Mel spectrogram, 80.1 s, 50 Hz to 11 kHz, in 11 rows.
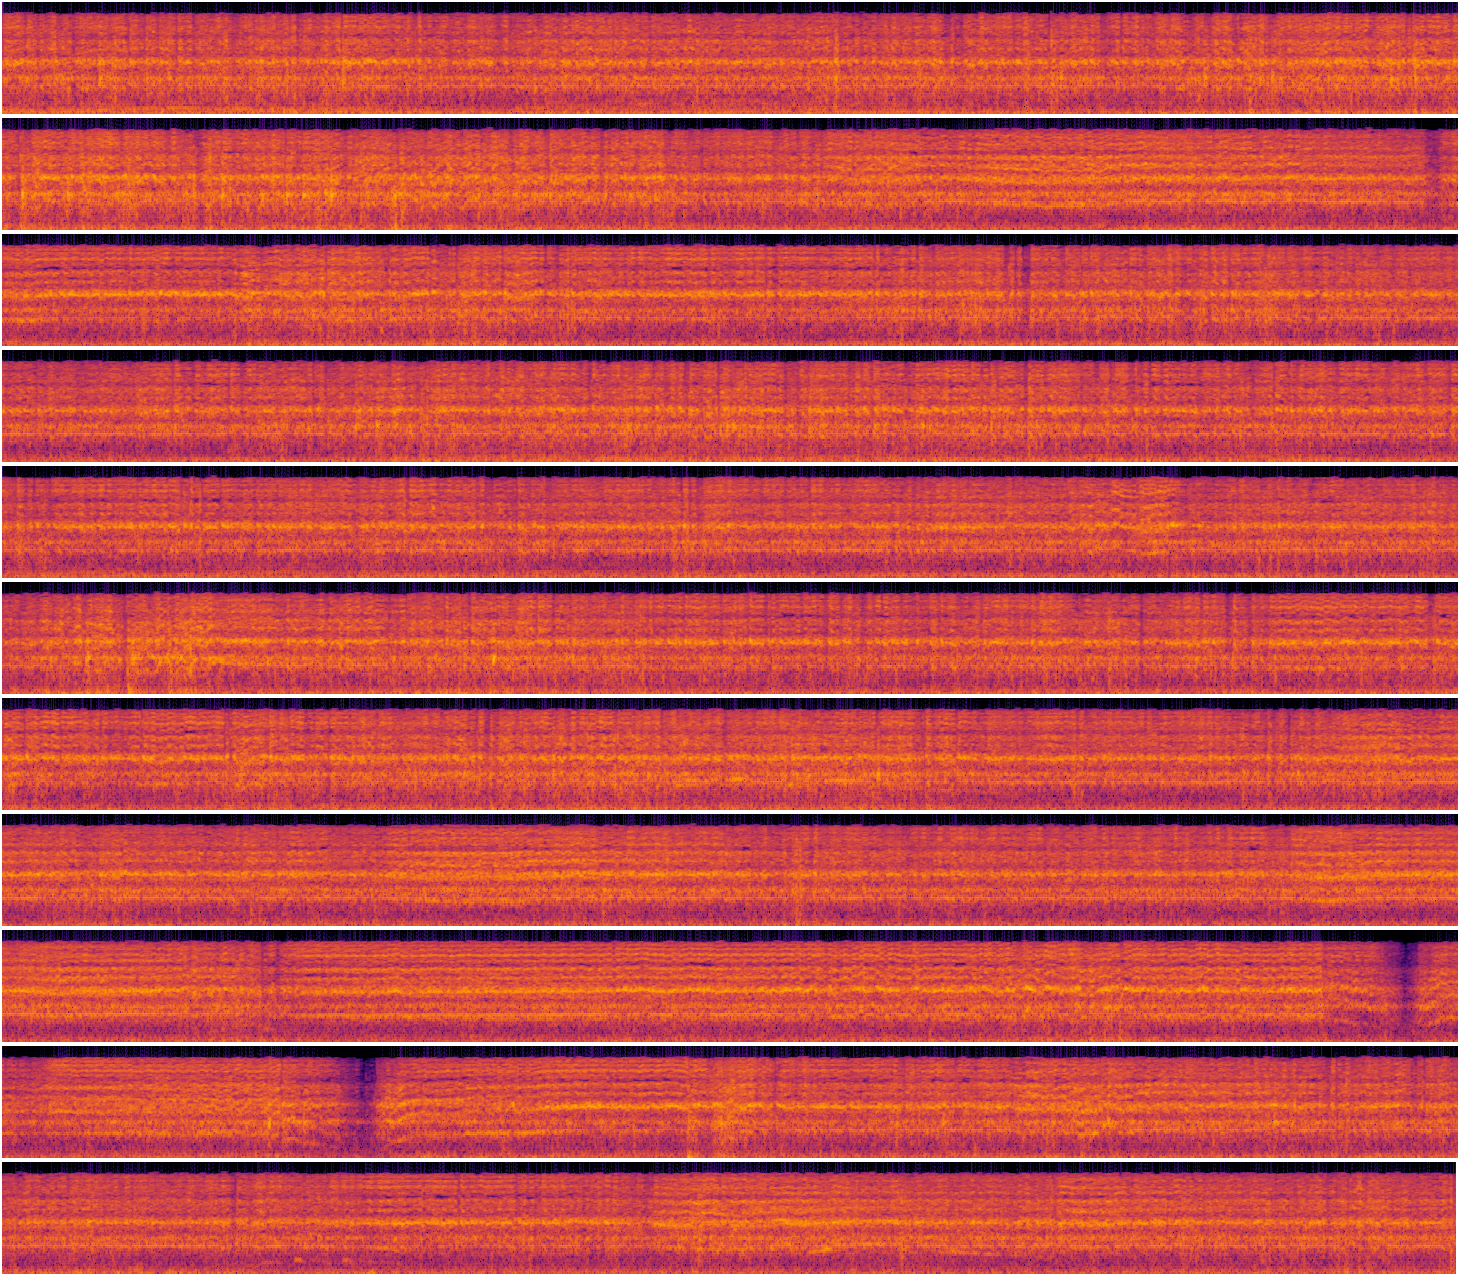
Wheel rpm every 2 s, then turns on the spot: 230, 230, 230, 230, 230, 230, 220, 230, 230, 230, 230, 230, 230, 230, 230, 230, 230, 230, 230, 240, 230, 230, 230, 230, 240, 230, 230, 230, 230, 230, 210, 210, 170, 150, 220, 230, 240, 230, 230, 230.
64-66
